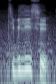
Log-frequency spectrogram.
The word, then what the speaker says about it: Tbilisi: Çünkü Gürcüce'de Tiflis Tbilisi olarak okunuyor. Tibili de ılık demekmiş.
